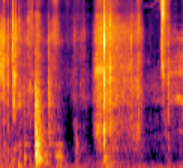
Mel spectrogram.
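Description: Paper and card being handled on a craft cutting mat: a sharp knock about half a second in and a lighter click about a second later, with soft paper rustling between.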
